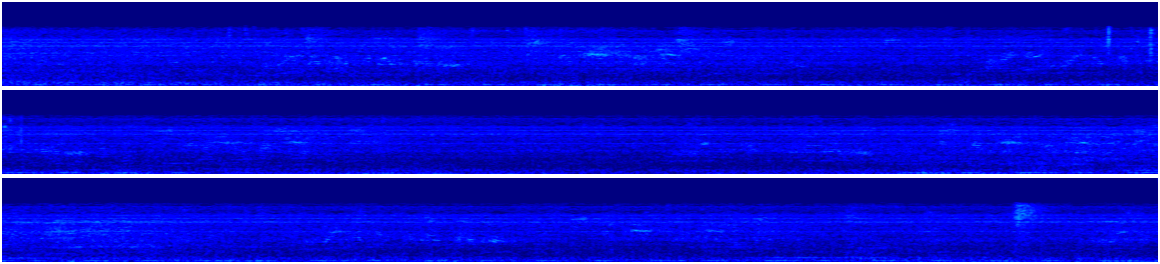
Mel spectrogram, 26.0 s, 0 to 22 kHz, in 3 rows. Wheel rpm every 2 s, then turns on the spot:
0, 0, 0, 0, 0, 0, 0, 0, 0, 0, 0, 0, 0.
none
